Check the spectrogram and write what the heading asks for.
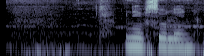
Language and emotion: Russian, neutral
